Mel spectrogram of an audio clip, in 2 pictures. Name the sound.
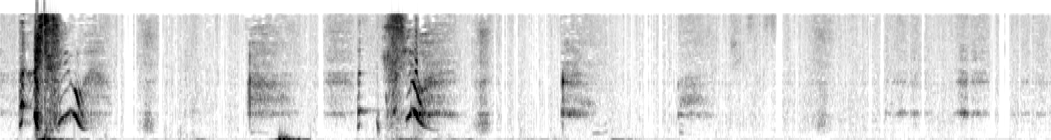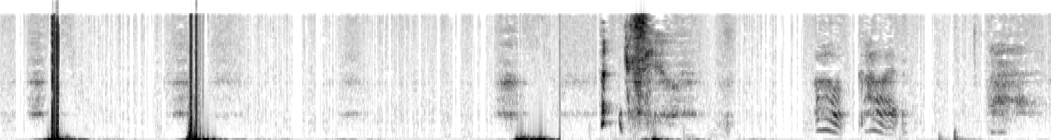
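repeated sneezing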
